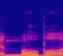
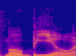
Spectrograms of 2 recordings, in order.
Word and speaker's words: Mobile: Well, first point, I just want to say, how dare you pronounce it Mobile, Alabama? It's Mobile, Alabama.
